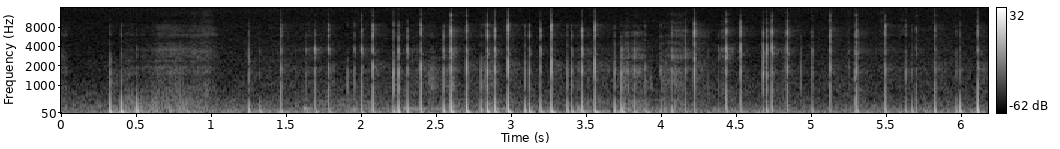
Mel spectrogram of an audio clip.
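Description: Fingernails scratch and tap the lid of a round, hollow, lidded bamboo canister engraved "SALT." A rapid, irregular series of short, dry taps mixes with scratchy rustling. Each tap gives a dull, low, hollow knock with a bright click on top and dies away almost at once.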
